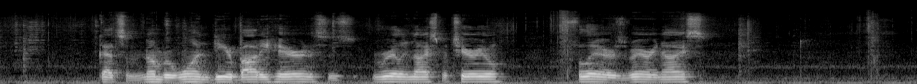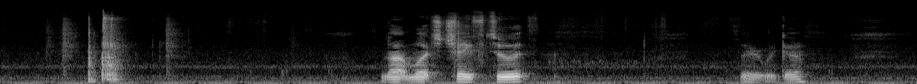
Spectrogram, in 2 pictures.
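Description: A man speaks calmly, close by, with pauses.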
